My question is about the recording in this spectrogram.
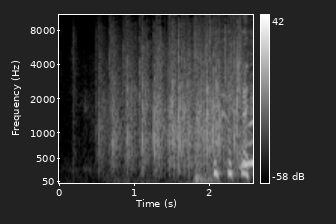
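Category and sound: sound effect, clapping sound effect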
